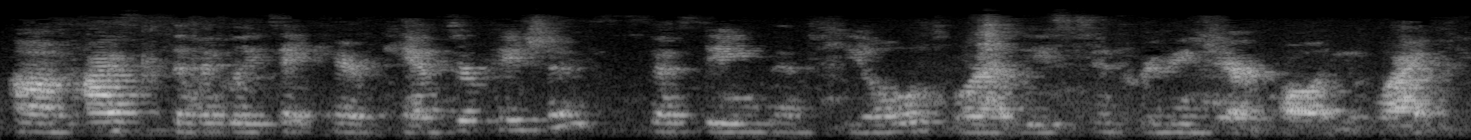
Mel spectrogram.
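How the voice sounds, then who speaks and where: A woman in the audience, soft-spoken, briefly answering the lecturer's question as a clinician. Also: medium pitch, sing-song, moderate pace. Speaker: seminar participant, clinician. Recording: distant, echoey, dull with hiss.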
